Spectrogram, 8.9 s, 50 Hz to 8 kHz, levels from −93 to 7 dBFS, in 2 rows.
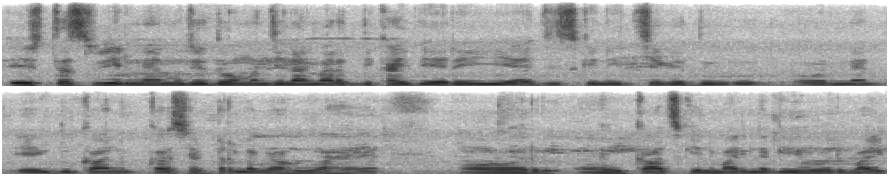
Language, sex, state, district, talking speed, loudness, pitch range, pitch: Hindi, male, Rajasthan, Bikaner, 230 wpm, -16 LUFS, 140-155 Hz, 145 Hz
